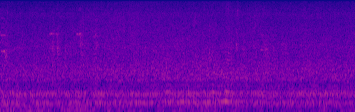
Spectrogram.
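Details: An even, unbroken drone of many honey bees at a garden hive while its levels and frames are inspected. The hum holds a constant low pitch and steady loudness throughout, with no other sounds.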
